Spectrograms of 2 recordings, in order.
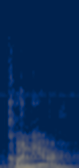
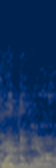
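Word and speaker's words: Quendiyar: Definitely not how I had it pronounced in my head. – I had Quendalar also. Anyway. – I thought they did the Y with the two L's. Quendiar. – They did. – They did. – Like, both of us. – But headcanon for us was Lar. – Quendiar. Exactly. Lar. – Yeah, this is the one time they've chosen to go with the French pronunciation instead of something else, which, okay.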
